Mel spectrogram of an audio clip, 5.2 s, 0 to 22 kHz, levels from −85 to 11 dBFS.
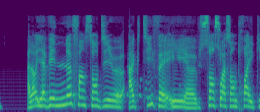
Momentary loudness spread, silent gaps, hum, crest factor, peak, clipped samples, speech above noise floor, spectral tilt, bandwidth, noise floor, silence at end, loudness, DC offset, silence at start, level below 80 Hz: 5 LU; none; none; 16 dB; 0 dBFS; under 0.1%; 49 dB; -4 dB/octave; 13 kHz; -64 dBFS; 0 s; -15 LUFS; under 0.1%; 0.55 s; -62 dBFS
